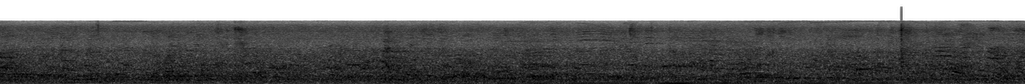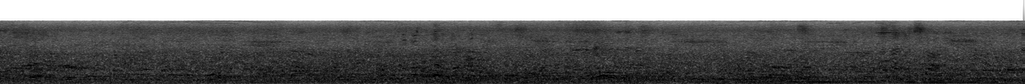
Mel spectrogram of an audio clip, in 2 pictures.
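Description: A crowd of women chatter softly in a room with some echo.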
